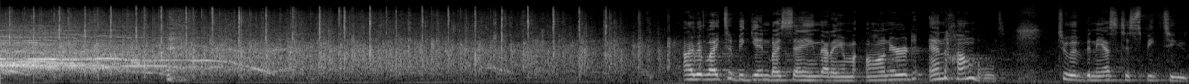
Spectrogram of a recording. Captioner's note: cheering and applause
